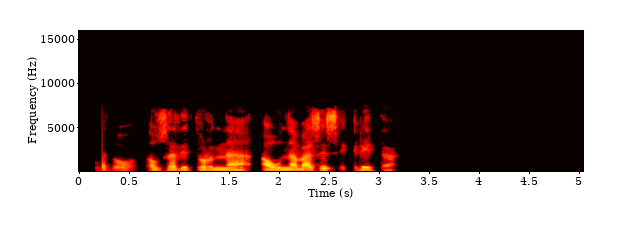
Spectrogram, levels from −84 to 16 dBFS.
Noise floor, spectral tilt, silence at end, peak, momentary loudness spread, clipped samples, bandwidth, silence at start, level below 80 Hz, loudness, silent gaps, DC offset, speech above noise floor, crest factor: under -90 dBFS; -4.5 dB/octave; 1.9 s; -2 dBFS; 16 LU; under 0.1%; 7.6 kHz; 0.2 s; -62 dBFS; -20 LUFS; 0.62-0.66 s, 1.75-1.81 s; under 0.1%; over 70 dB; 22 dB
